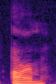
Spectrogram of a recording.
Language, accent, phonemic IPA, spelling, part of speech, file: English, US, /ɑɹm/, arm, noun / verb / adjective, En-us-arm.ogg
- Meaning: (noun) 1. The portion of the upper human appendage, from the shoulder to the wrist and sometimes including the hand 2. The extended portion of the upper limb, from the shoulder to the elbow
